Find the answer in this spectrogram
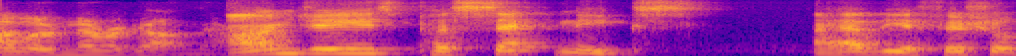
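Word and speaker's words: Anžejs Pasečņiks: I have the pronunciation here in front of me. It's the Washington guy? Andrzej Pasekniks. That's his name. But he played that because I would have never gotten there. Andrzej Pasekniks.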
